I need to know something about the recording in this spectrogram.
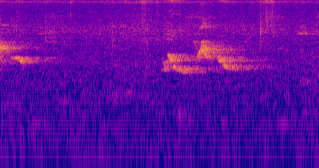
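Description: A small bird chirping: one short high note at the start, then a quick run of three or four chirps a little over a second in.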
